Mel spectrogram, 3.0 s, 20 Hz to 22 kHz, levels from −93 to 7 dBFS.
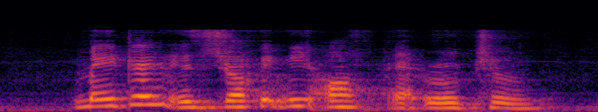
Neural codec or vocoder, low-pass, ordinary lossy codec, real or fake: codec, 24 kHz, 1 kbps, SNAC; 7.2 kHz; none; fake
